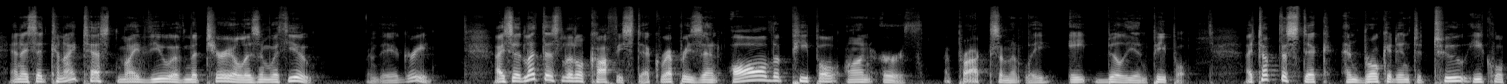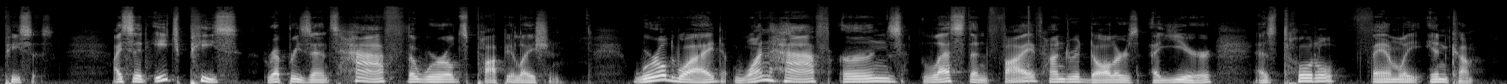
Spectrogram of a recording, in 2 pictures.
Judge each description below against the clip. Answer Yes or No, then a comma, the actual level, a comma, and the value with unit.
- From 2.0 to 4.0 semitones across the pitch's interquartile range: No, average, 5.2 semitones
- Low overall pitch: Yes, low, 115 Hz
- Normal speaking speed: No, slow, 130 wpm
